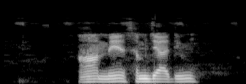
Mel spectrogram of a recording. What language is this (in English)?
Goaria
